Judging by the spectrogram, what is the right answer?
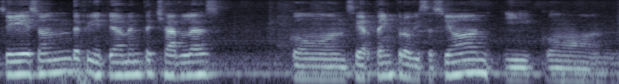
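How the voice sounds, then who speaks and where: A man talks in a Mexican accent with lively intonation. Audible room echo and noticeable background noise surround him. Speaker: podcast co-host. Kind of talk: casual chat.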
